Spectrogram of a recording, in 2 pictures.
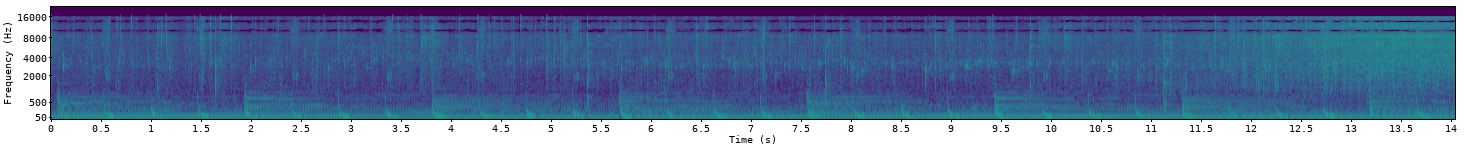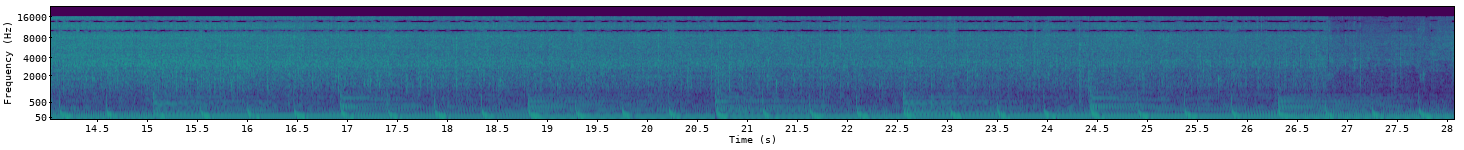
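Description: Salmon steak sizzling in hot oil in a frying pan, a steady crackling hiss that grows louder about twelve seconds in. Background music with chords changing about once a second plays under it.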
